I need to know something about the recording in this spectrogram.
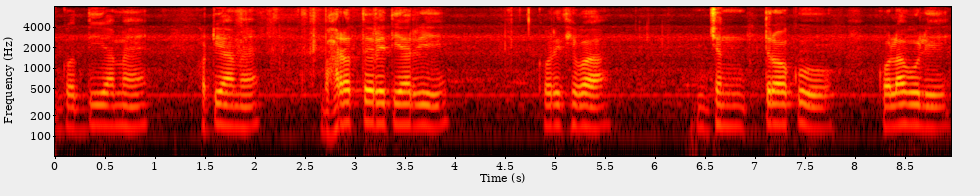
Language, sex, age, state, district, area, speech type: Odia, male, 30-45, Odisha, Balangir, urban, spontaneous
